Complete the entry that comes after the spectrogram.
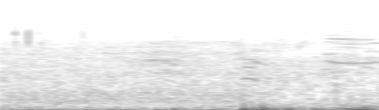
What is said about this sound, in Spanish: Son gaviotas, muchísimas gaviotas, vean nada más.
